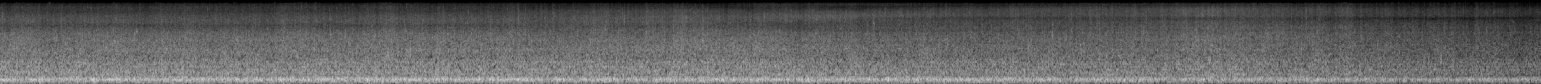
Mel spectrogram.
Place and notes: Výškov, Česká republika - pipes
sounds of the stream pipes from the sedimentation lake of the power station Počerady
Výškov, Czech Republic, 18 October 2016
